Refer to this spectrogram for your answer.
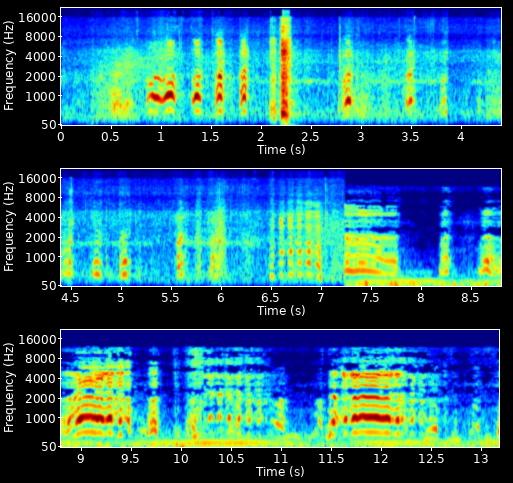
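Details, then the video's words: Hormonal goats making weird noises: short choppy bleats and clicks at first, then loud wavering, quavering bleats in bursts with a low steady hum behind them. "Funny and Weird Goat Noises"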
